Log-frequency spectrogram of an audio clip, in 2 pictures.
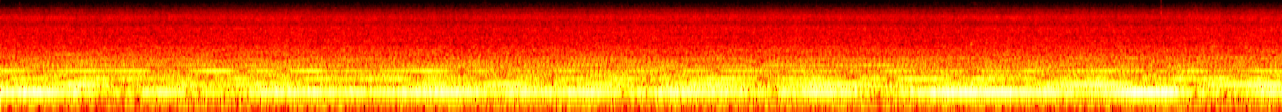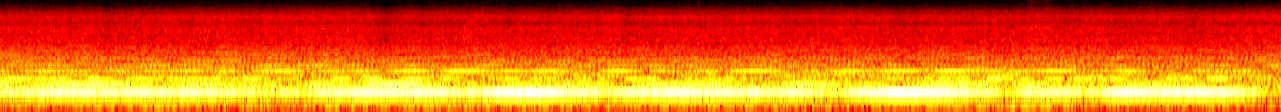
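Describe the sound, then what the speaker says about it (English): A propeller aircraft engine in a flight simulator game drones loudly and steadily for the whole stretch, a deep layered hum with a constant pitch and no clear change in revs, with no talking. "Get the revs back involved, get the mixtures all the way up."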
